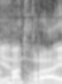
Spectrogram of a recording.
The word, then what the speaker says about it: mantarraya: It's only like the deep South American where they turn the Y into an SH sound.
